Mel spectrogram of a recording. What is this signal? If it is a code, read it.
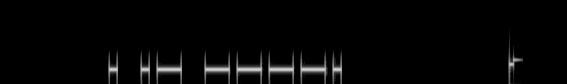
Morse code, heard as a keyed tone, about 15 wpm, 700 Hz. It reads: EA9
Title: Callsign Prefixes for Top 100 DXCC - 15wpm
